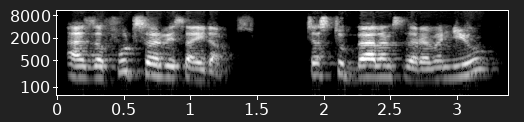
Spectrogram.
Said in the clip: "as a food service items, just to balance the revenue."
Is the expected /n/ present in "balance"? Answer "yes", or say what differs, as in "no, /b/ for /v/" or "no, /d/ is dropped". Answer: yes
